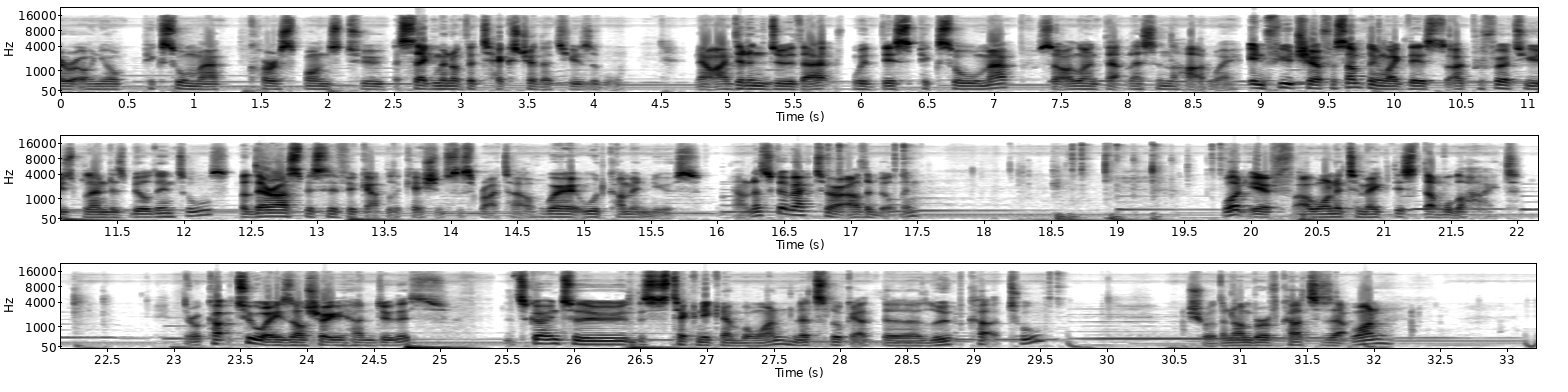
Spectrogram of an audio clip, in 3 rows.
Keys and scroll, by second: 16.0 Return, 16.0 typing, 18.1-18.8 typing, 25.4 Tab.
